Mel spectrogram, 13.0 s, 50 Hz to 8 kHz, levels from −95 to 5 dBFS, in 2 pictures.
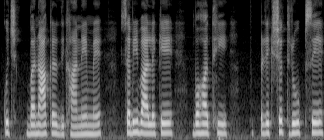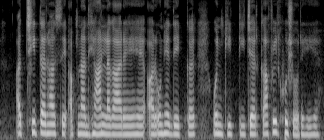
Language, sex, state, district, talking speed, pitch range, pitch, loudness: Hindi, female, Bihar, Kishanganj, 135 wpm, 180-205 Hz, 190 Hz, -21 LUFS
